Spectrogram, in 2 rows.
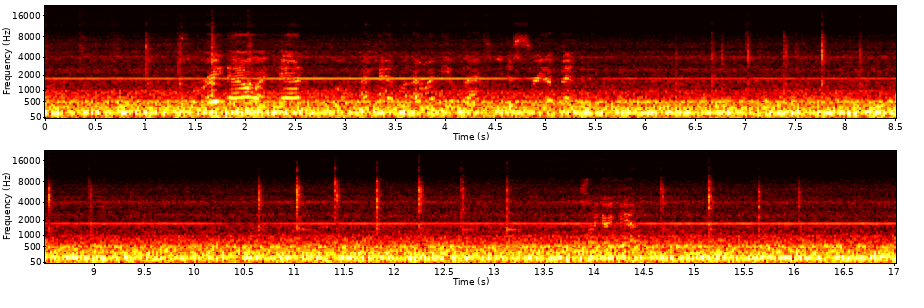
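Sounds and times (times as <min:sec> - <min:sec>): thin high whine: 0:00.0 - 0:06.6.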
